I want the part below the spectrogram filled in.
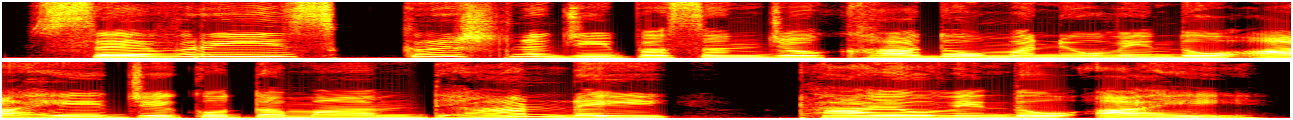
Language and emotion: Sindhi, neutral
